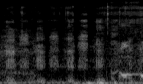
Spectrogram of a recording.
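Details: Dog panting in quick, even breaths, about seven short airy puffs per second for the first second, then a brief faint tonal sound near the end.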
